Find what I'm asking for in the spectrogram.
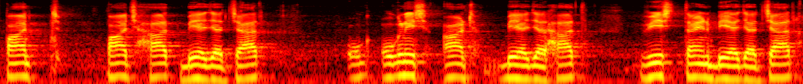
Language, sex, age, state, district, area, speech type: Gujarati, male, 30-45, Gujarat, Morbi, urban, spontaneous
